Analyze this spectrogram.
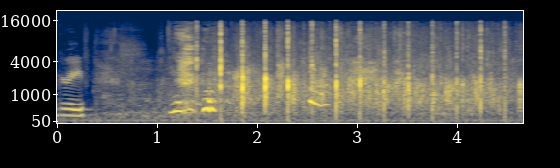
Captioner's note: applause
